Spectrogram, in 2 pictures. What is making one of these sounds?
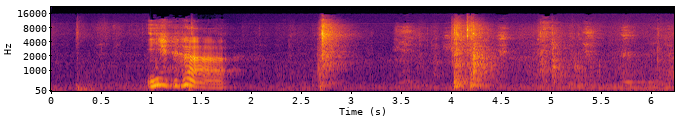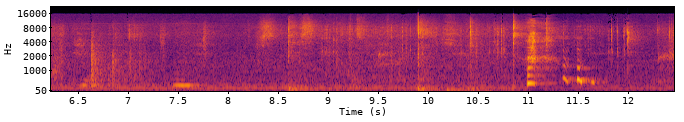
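A young girl squeals and shouts playfully nearby.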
